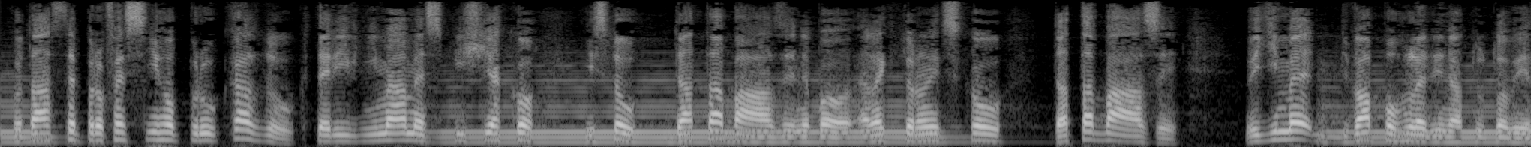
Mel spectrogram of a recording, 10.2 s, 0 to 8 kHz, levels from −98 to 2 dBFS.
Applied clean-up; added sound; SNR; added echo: neural mask model RNNoise.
